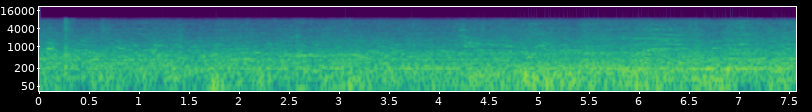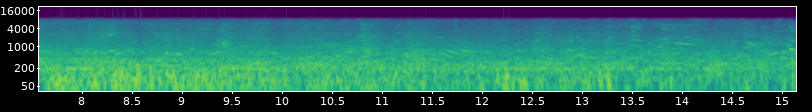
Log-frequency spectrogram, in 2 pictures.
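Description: A crowd of adults and children chatter outdoors.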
